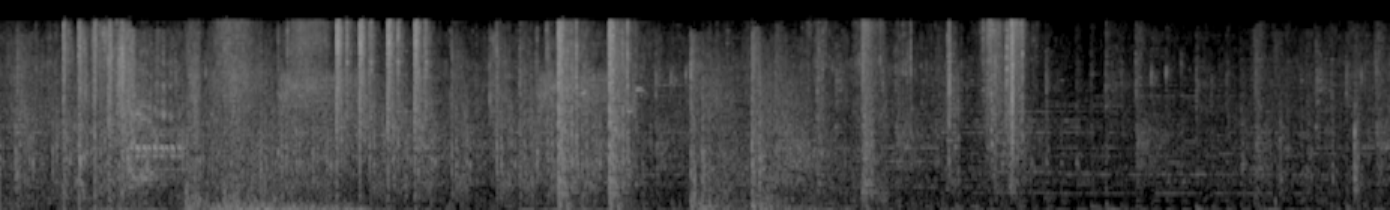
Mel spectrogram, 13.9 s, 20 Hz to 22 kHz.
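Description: Gunfire from automated turrets in the video game Fallout 76, a dense, continuous clatter of rapid shots and mechanical rattling with heavy low rumble, steady and loud throughout.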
